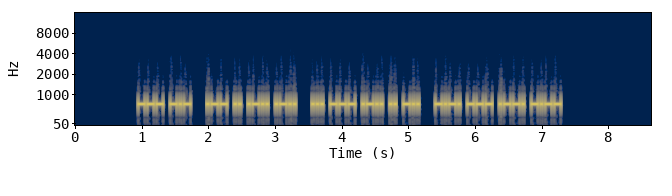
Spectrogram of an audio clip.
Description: Morse code, heard as a keyed tone, about 34 wpm, 700 Hz. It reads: OK WILL SOLID COPY
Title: Practice QSO - Exchange 3 - More Info - 35wpm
